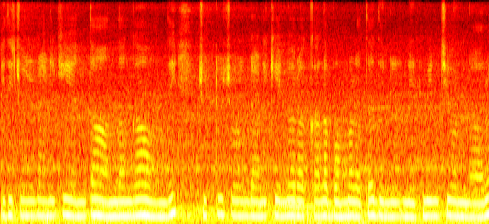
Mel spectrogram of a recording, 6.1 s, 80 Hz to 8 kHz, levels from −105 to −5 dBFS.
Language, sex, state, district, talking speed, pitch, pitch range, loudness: Telugu, female, Andhra Pradesh, Krishna, 125 wpm, 190 Hz, 185-200 Hz, -12 LUFS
